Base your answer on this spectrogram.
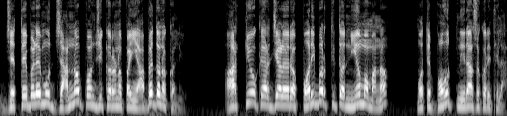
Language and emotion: Odia, angry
